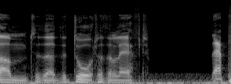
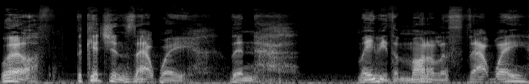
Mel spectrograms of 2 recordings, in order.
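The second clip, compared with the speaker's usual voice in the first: cool, relaxed, laid-back space pirate swagger. Player voices a space pirate character suggesting which way to go: cool space pirate voice. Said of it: "a space pirate who gets dragged into weird things with weird people and enjoys a great birthday. / a space pirate who gets dragged into weird things with weird people and enjoys a great birthday. / He".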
